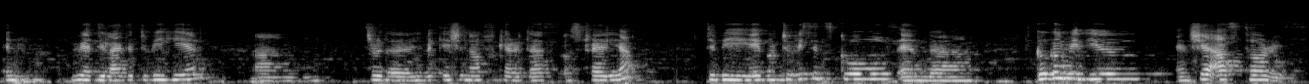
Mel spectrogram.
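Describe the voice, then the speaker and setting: A woman's voice: medium pitch, measured pace, a little mellow. A woman from Fiji, a guest giving a gracious greeting on a video call. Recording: distant, muffled video call.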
